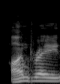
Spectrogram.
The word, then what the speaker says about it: Andrei: review the work of andrei did i pronounce that right i forgot to ask you the beginning how to pronounce your name andre yeah perfect that's correct thank you andre is a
